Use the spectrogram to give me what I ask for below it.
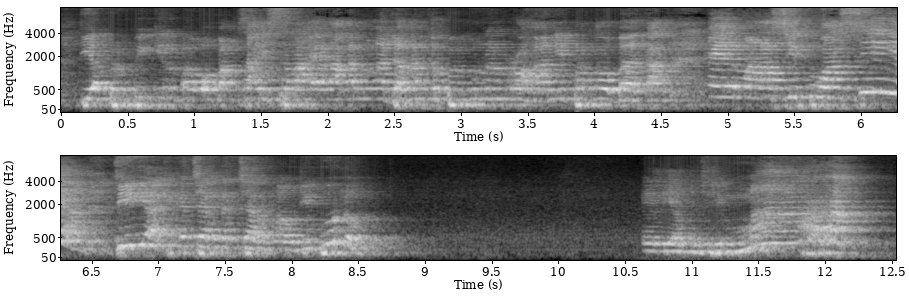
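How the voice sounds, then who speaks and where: Man, pastor, sermon, very high voice, dramatic shouts and hushed asides, echoey church, distant mic. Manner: dramatic storytelling, sudden shouts and whispers.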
